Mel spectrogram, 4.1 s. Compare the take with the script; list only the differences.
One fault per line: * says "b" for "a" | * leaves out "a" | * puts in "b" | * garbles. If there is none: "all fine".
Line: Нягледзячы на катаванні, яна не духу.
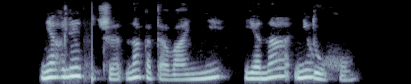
all fine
